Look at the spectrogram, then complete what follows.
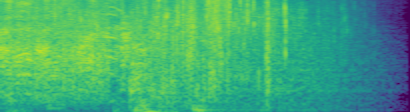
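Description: Crashing and breaking sound effects with two heavy thuds, then a sharp crack, fading out to silence near the end.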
